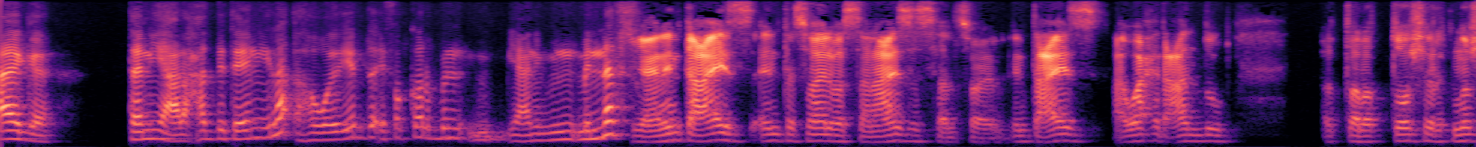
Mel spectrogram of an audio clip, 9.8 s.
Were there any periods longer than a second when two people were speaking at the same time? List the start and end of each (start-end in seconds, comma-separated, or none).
none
